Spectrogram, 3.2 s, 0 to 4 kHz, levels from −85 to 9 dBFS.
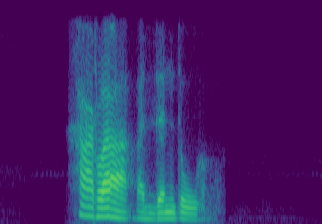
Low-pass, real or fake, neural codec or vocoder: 3.6 kHz; fake; codec, 16 kHz in and 24 kHz out, 0.6 kbps, FocalCodec, streaming, 4096 codes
